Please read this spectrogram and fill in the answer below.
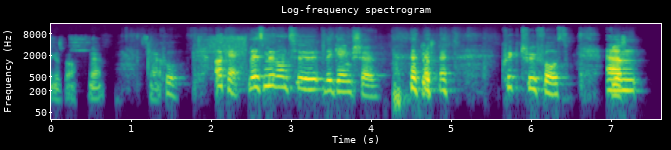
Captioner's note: laughs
